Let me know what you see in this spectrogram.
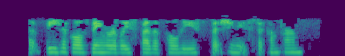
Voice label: Law Enforcement Channel; Garfield County; Channel 2; Glenwood Springs PD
